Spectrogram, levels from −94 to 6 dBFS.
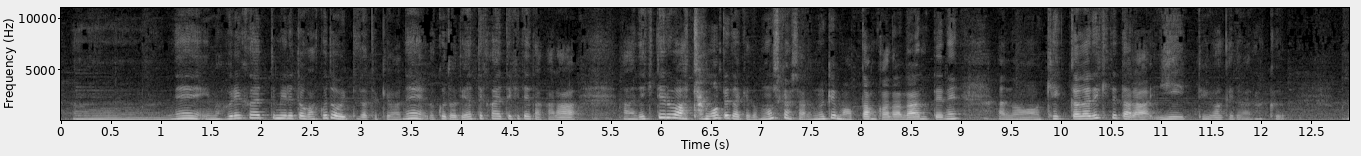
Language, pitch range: Japanese, 180-240 Hz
